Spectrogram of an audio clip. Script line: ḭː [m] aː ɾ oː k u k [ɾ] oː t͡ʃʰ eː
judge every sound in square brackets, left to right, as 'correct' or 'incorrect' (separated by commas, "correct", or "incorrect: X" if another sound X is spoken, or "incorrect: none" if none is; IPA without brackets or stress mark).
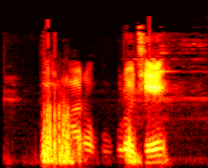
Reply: correct, incorrect: ɽ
